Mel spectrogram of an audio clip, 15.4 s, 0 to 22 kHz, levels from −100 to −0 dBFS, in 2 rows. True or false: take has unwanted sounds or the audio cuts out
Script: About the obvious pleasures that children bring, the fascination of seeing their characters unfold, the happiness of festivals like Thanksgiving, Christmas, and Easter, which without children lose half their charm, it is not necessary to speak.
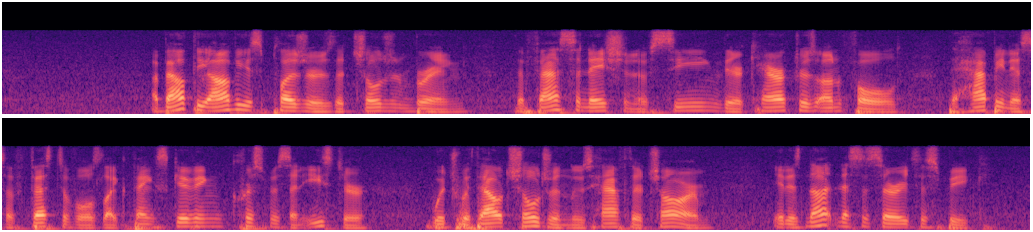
false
